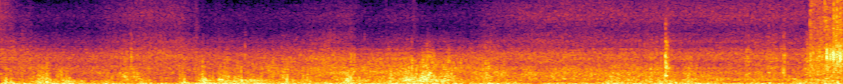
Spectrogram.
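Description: Steady wind buffeting the microphone on the deck of a sailing yacht under way, with water washing along the hull beneath it.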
